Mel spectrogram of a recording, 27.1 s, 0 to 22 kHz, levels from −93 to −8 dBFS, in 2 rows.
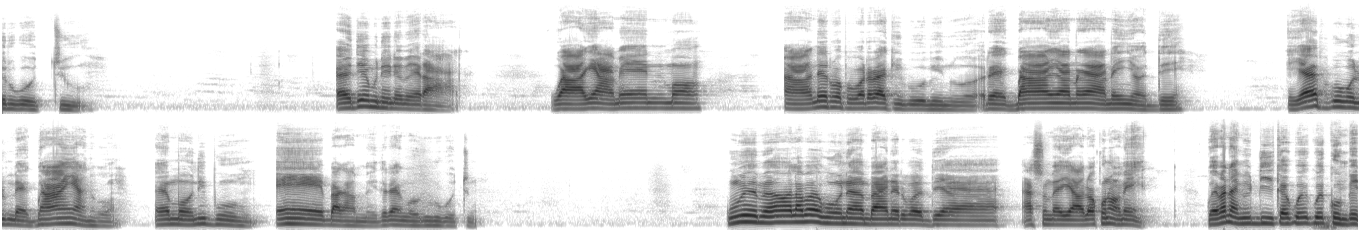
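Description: From 24.86 s to the end at 27.14 s, pre-emphasis is left on. The treble boost, which fits the CD 50/15 µs curve, was never undone. Highs sit about 8 dB up at 10 kHz. The sound turns thin, bright and sibilant.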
